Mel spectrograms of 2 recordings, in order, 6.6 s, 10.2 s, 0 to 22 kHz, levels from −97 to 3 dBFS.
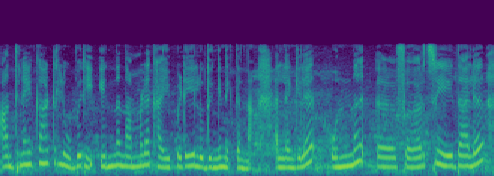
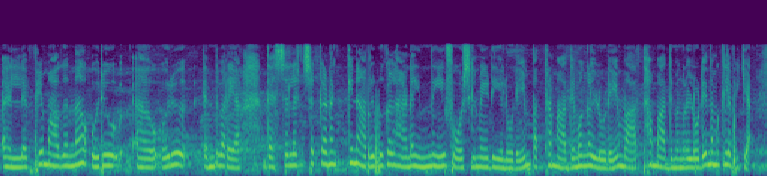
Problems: constant background noise, low volume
